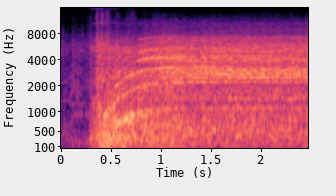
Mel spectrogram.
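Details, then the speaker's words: Delta Star e-rickshaw after repair, driven: electric drive whines up smoothly to a steady tone, the earlier khat-khat knocking gone after replacing the pinion gear with two broken teeth. "कोई भी आवाज नहीं है। कोई भी sound नहीं है। Cut cut का जो साउंड था वो खत्म हो गया है।"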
